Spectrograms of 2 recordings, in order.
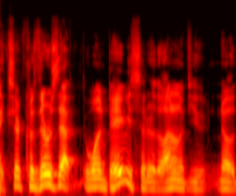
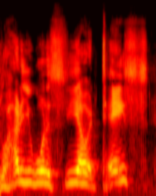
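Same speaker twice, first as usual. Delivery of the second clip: higher-pitched imitated threat; mock menacing taunt; 6 semitones higher than usual. Boyfriend threatens boy he caught looking, higher taunting voice. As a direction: build the bully's dare into a threat.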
